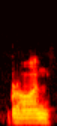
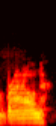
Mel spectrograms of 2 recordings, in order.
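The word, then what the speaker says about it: Braun: um during the 60s for Brawn um or brown I've heard pronounced both ways so all kind of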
